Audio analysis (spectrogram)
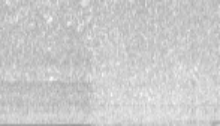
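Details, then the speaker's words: LG washing machine showing LE error during a spin cycle run to drain water: a steady low motor hum of just over a second as the motor activates, only a quiver, no drum spin, then it cuts out. Failed rotor Hall sensor, replaced. "So normally at this point you get some rotation, but something's not working. It might give us an LE error here in a second. You can see kind of a quiver when the motor activates, but no spin."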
